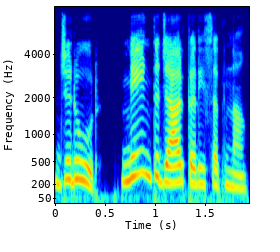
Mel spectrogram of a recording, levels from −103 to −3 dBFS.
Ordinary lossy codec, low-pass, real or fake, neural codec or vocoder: none; 7.2 kHz; fake; codec, 16 kHz, 4 kbps, FunCodec, trained on LibriTTS, 50 frames a second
